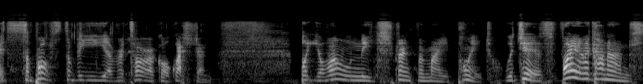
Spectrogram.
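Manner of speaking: pirate character voice. Reading lines as Liam after being asked for his voice: Liam's pirate voice. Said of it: "Do Liam's voice".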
